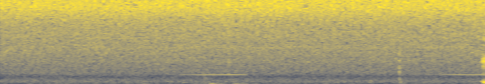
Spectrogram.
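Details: Quiet steady hiss with a low rumble and a faint electronic tone, ending in a sudden click, and no animal voices.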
